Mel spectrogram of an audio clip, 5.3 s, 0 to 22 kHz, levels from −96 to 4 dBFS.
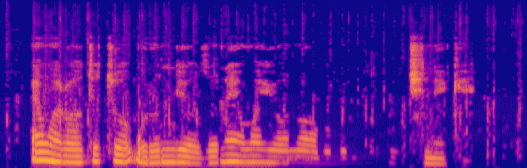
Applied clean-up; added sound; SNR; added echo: classical method spectral subtraction.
